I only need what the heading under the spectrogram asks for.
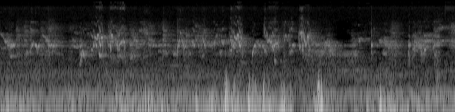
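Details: Budgerigar chirping happily in a bright, rapid chatter of thin whistled notes and scratchy warbles, with soft tapping sounds underneath.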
